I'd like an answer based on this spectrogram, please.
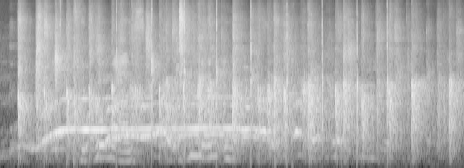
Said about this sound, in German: Und nur mal bereit? Einen großen Applaus.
